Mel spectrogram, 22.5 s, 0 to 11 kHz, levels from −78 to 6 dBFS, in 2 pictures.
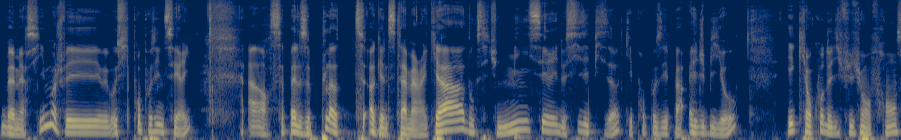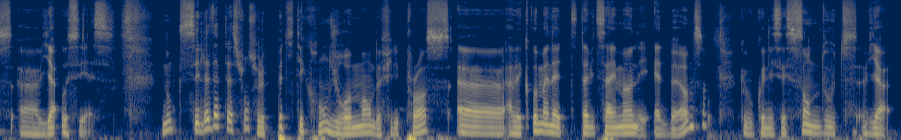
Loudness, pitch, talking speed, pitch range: -24 LUFS, 115 Hz, 175 wpm, 105-135 Hz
